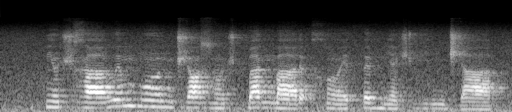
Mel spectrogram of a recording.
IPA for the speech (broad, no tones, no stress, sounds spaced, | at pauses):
pʲ õ ʃ ɣ a β ɘ m b õ n d͡ʒ ɒ z õ ʃ ɡ͡b a ŋ͡m a ɾ ə ʔ x õ e̯ θ ɘ bʲ ã ʃ vʲ ə n d͡ʒ a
